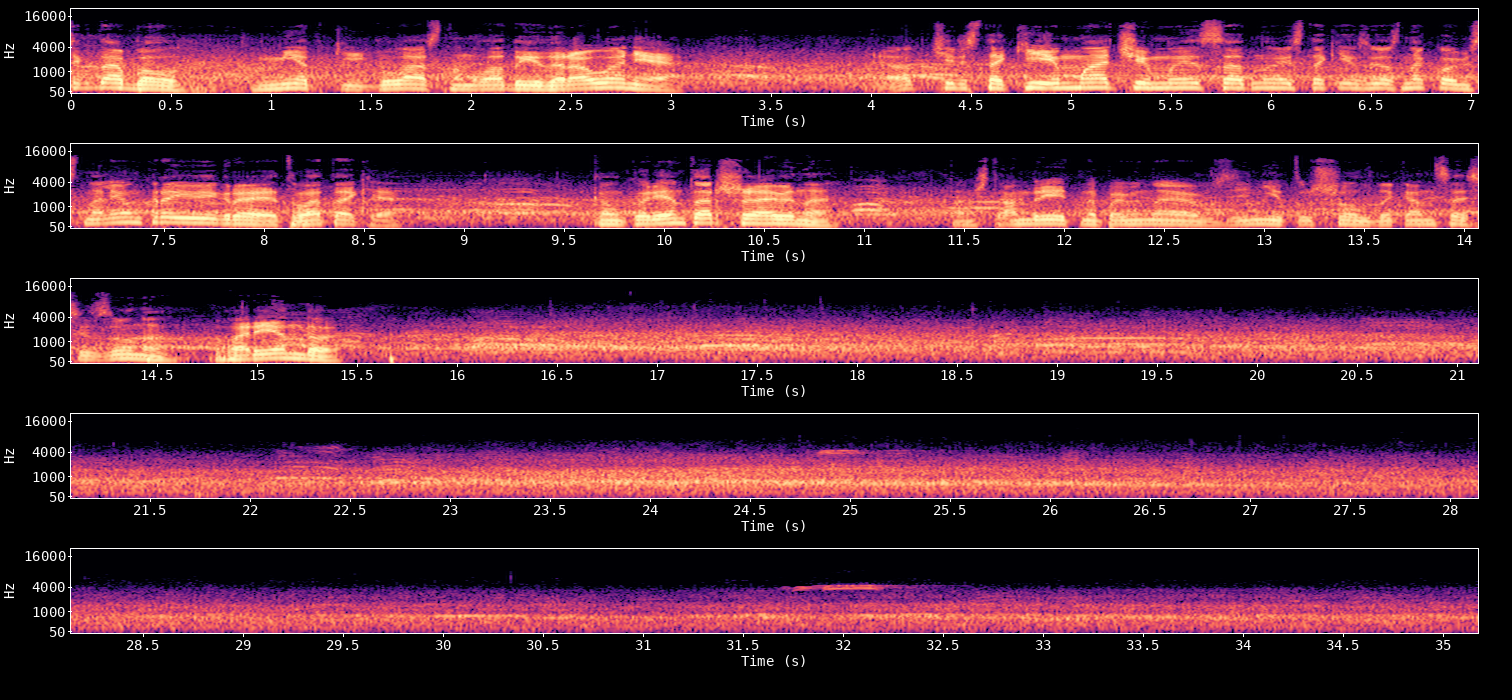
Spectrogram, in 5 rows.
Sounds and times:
Speech: 0:00.0 - 0:03.1, 0:04.0 - 0:08.7, 0:09.7 - 0:15.5.

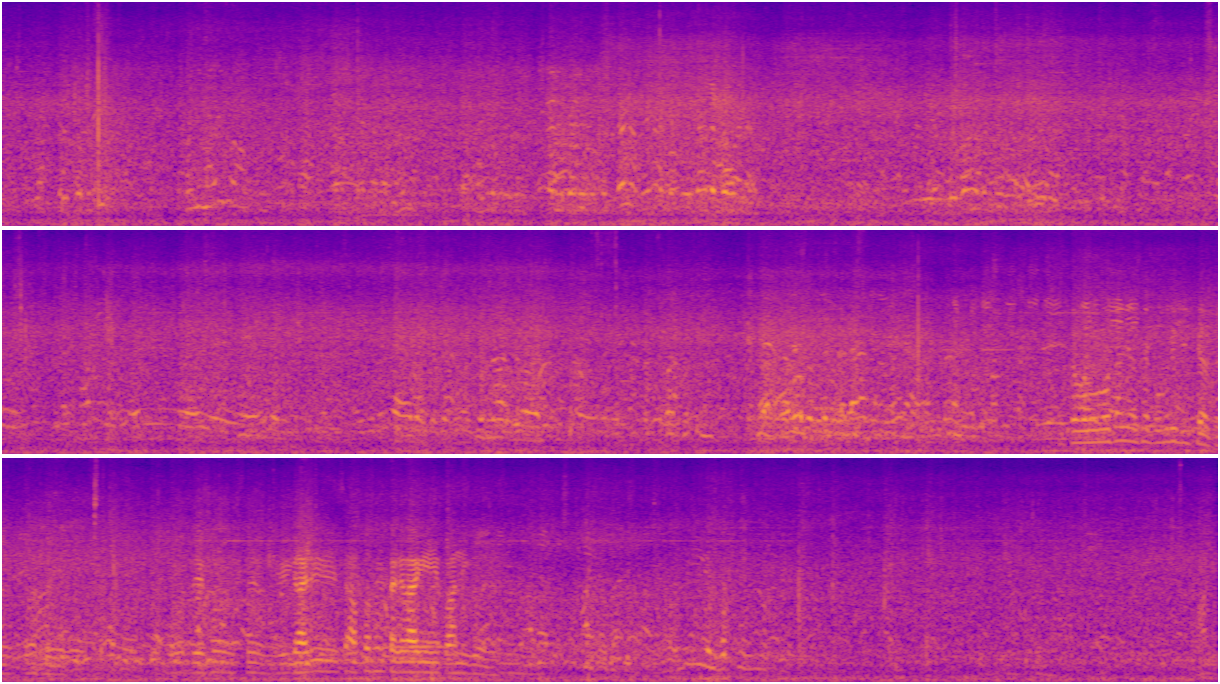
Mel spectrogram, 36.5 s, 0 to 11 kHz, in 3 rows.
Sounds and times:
Speech: 0:00.0 - 0:32.6, 0:33.9 - 0:36.4.

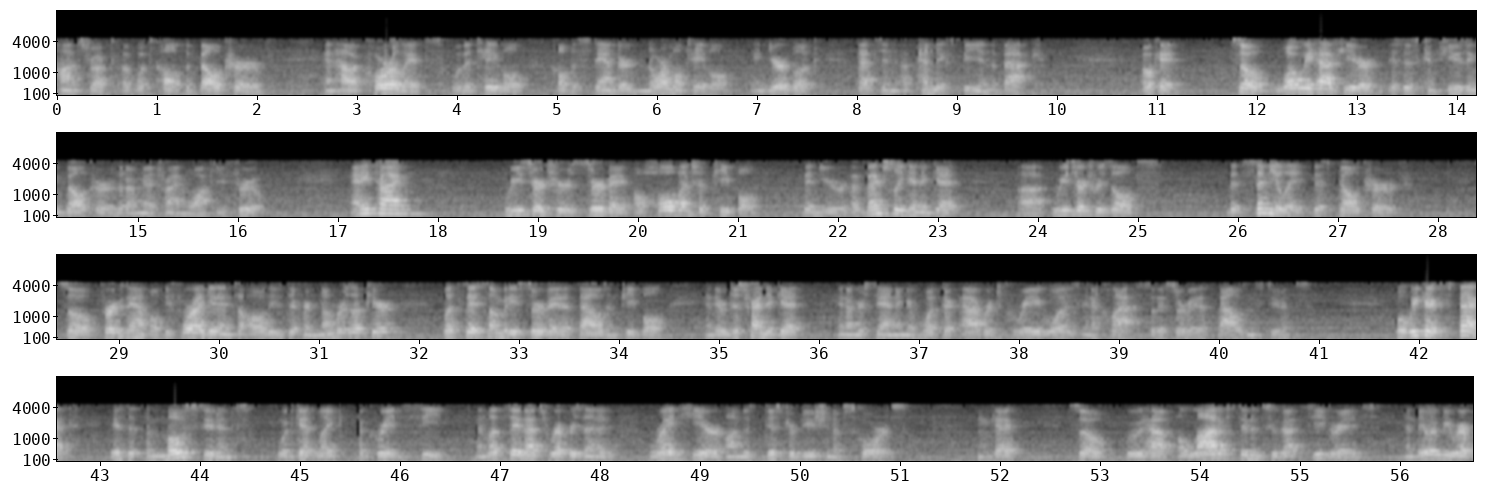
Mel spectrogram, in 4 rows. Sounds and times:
Speech: 0:00.0 - 0:09.9, 0:10.8 - 0:16.4, 0:17.1 - 0:17.9, 0:18.6 - 0:25.3, 0:25.9 - 0:27.8, 0:28.4 - 0:41.0, 0:41.8 - 0:51.2, 0:51.8 - 0:56.7.

